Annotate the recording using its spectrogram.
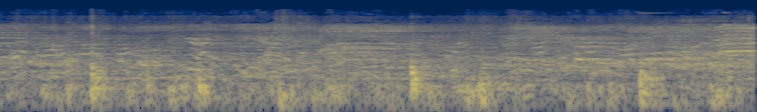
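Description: A volleyball is struck by hands and arms in a large echoing gym.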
